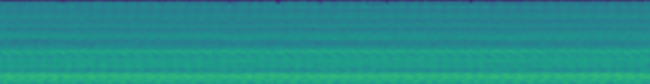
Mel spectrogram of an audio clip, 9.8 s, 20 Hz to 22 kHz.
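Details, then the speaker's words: Harbor Freight 12V 150 PSI portable compressor inflating a 31x10.50 tire, at 26 psi after three and a half minutes: a steady, even motor hum with a fast, regular pump pulse and no rattles or strain. Normal running; the outlet and quick connects get very hot. "she's still going that's not overly noisy 26 pounds three and a half minutes"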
